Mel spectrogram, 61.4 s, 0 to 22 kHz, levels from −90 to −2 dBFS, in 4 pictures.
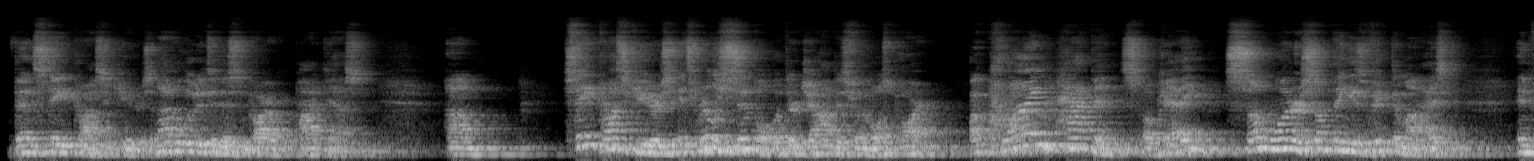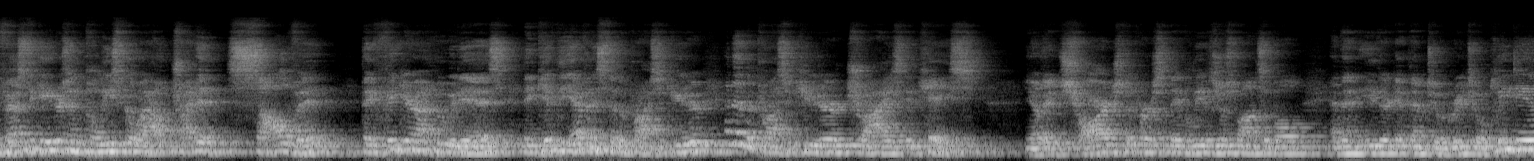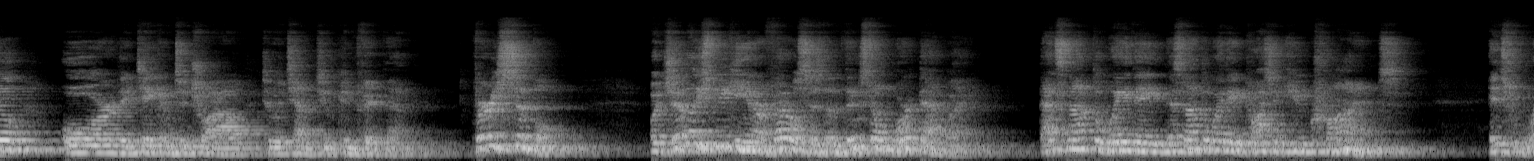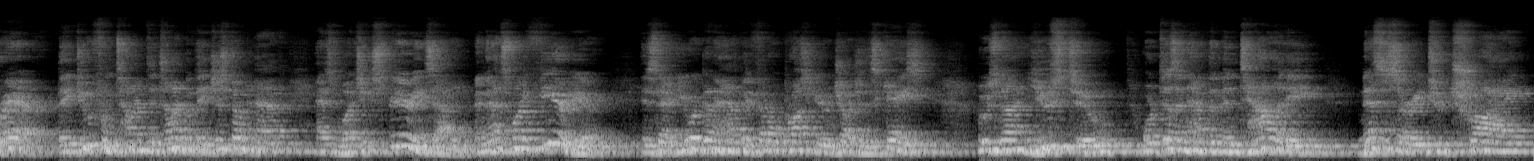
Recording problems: room echo; strong; dies away in 1 s
off-mic speech; far

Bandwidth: 14.5 kHz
